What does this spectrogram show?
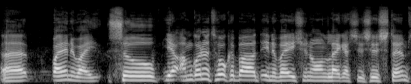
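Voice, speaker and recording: Very fast speech from a man with a Swedish accent on a very clean recording with a silent background. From Sweden. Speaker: software engineering executive. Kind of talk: conference talk. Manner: casual, with many fillers and repetitions.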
